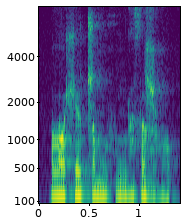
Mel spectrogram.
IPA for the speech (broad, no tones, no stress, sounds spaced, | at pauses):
l ɔ ʃ e ʈ͡ʂ ʌ m ɯ xʷ ɯ ŋ a̤ s a ʐ ɔ̤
